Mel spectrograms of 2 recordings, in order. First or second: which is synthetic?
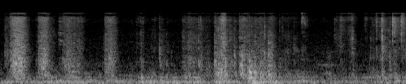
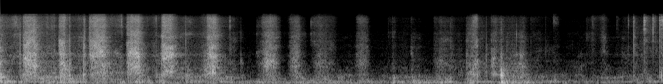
second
